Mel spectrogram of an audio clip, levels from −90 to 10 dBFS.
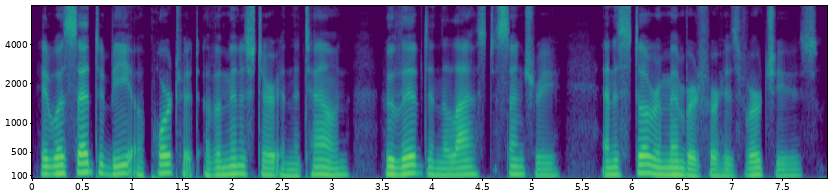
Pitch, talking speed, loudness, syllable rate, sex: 120 Hz, 195 wpm, -19 LUFS, 5.1 syllables/s, male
